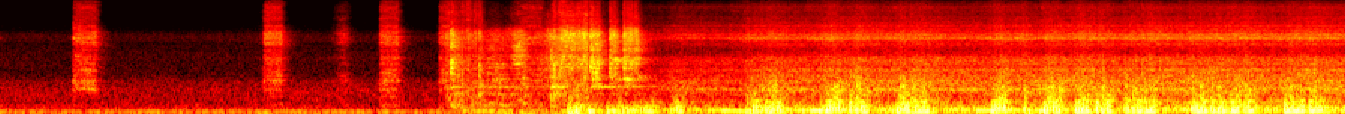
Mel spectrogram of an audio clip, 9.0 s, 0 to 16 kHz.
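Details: 1953 GMC pickup, about 50 psi oil pressure at idle: a few light clicks, then fires in around three seconds and settles into steady, even low idle; runs fine.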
